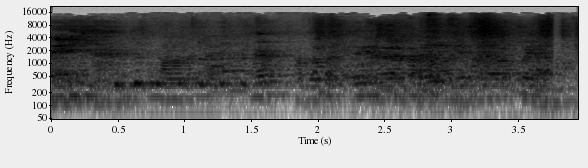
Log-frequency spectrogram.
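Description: A young man talks calmly.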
